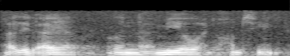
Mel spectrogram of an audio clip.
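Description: A man's voice: on the low side, completely flat delivery, very fast, vocal fry, big-room sound, muffled recording, a little hiss or hum. A man teaching a classical text as a sheikh, explaining and repeating key words. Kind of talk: lesson explaining Quranic word usage.

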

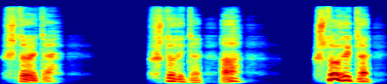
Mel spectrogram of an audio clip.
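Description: A man voicing a coarse, bullying middle-aged man who shouts insults and accusations. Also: medium pitch, very animated, slow pace, gravelly, slightly rough, no room sound, clean studio sound, pitched above the performer's own voice, full character voice. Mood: yelling.

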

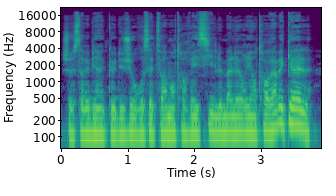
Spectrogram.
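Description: A man's voice: mid-range voice, animated, normal speed, warm tone, voice pushed up, close to an everyday voice. A man reading the part of a domineering older grandmother, speaking vehemently. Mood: furious. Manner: vehement, raging.

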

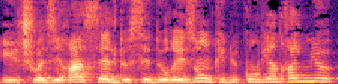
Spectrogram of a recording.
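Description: Une lectrice qui prête sa voix à un oncle d'âge mûr, ironique, honnête et prompt à s'emporter. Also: female voice, fairly high pitch, fairly quick, voice pushed up, natural voice. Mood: exasperated. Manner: exclaiming, ironic. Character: excitable, principled middle-aged uncle, a man.

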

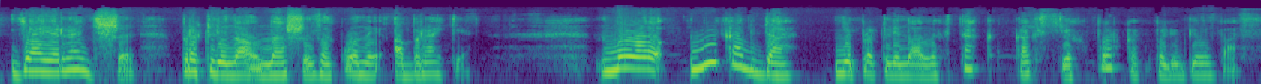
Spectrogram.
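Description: A reader voicing a tormented married man who confesses his love in halting, emotional pleas, in an audiobook. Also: medium pitch, warm tone, no room sound, dull audio, lightly acted. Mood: anguished pleading.

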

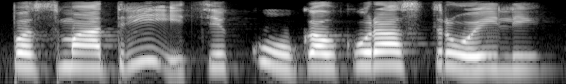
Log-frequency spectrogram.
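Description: A woman's voice: fairly high pitch, normal speed, dull audio, voice pushed up, lightly acted. A woman voicing a nasty, haughty young female bully who mocks and hisses in a storybook reading. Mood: mocking. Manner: hissing, mocking.

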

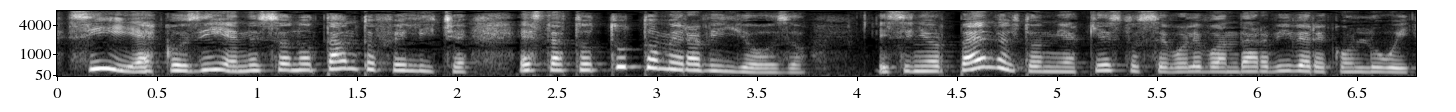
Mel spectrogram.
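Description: A woman voicing a cheerful, excitable young girl in a storybook reading, speaking with eager, breathless rushes of words. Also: medium pitch, highs cut off, voice pushed up, lightly acted.

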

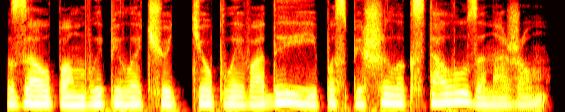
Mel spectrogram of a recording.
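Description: A woman narrating a first-person fantasy audiobook in an expressive, steady storytelling voice. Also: low-pitched, moderate pace, vocal fry, no room sound, clean studio sound.

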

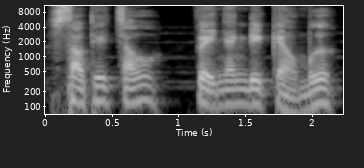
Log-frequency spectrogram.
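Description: A man voicing a worried old village grandfather who asks anxious, hurried questions in a low, husky voice. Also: soft background music.

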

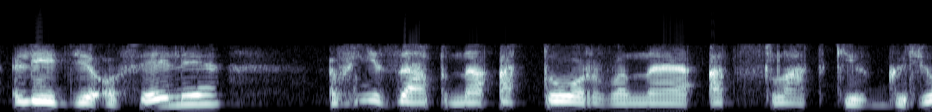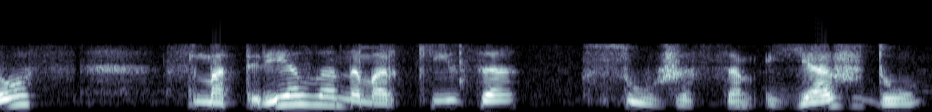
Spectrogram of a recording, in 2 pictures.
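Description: A woman narrating a literary audiobook in a measured, expressive way. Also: low voice, husky, dry recording. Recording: tinny narrow-band dry digitized tape.

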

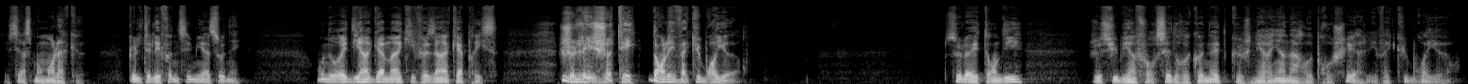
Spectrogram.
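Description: Excitable defiant confessor, voiced by a man: low, husky, dry, bursts loud. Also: moderate pace, pauses often, no room sound. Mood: excited. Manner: excitable, sarcastic, swings to shouting. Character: agitated man confessing he killed his noisy house.

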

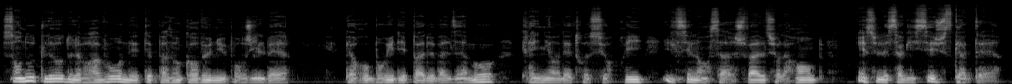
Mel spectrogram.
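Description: A man narrating a classic novel as an audiobook reader, measured and even. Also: low voice, husky.

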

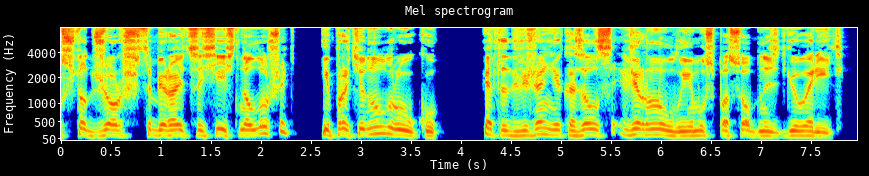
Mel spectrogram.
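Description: A man narrating a novel as an audiobook in a measured, even reading. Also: medium pitch, creaky, no echo, clean studio sound. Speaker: audiobook reader.

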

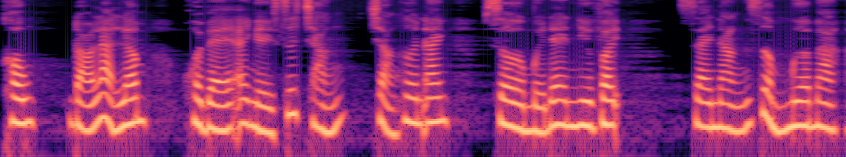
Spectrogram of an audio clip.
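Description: Storybook role: gentle grieving young man, soft and choked read by a female narrator. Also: medium pitch, fairly even intonation, normal speed, dry recording, studio quality, in a large hall, natural voice.

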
